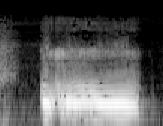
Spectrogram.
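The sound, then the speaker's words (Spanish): A person snoring: one loud, buzzy rasp lasting about a second, held at a steady low pitch before cutting off abruptly, with no talking around it. “Alguien que está roncando. No, sí, está roncando.”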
